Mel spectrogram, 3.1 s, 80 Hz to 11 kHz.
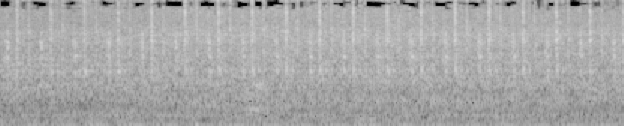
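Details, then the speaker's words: VW Jetta VR6, straight-piped, first start-up: fast light ticking over a loud, slightly uneven idle, owner unsure if it needs checking; hydraulic lifter tick from oil starvation at startup, expected to quieten. "I know Volkswagens are a little noisy but I'm not sure about this movie and especially on the VR6 I I know more of like diesel cars have that thick"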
